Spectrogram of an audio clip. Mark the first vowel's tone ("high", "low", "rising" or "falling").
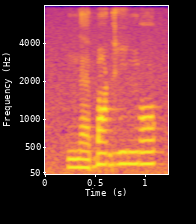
low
